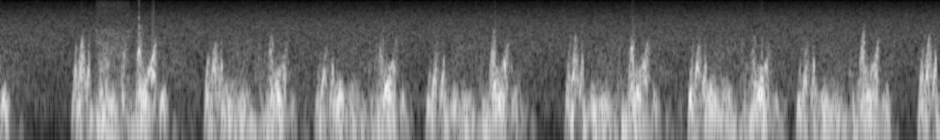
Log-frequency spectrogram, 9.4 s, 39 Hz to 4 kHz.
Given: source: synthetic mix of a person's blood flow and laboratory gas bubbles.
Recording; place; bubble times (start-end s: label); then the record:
Doppler ultrasound of blood flow; precordium
0.95-1.30 s: bubbles
From the record:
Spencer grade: 1 (occasional bubble signal discernible with the cardiac motion signal, with majority of cardiac periods free of bubbles); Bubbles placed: only in the low amplitude regions of the cardiac cycle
